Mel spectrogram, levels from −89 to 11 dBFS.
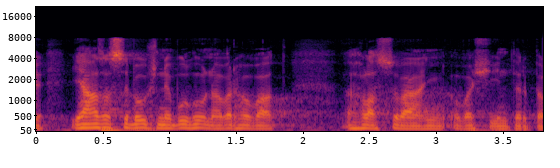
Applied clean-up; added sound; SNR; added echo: none; none; none; none.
